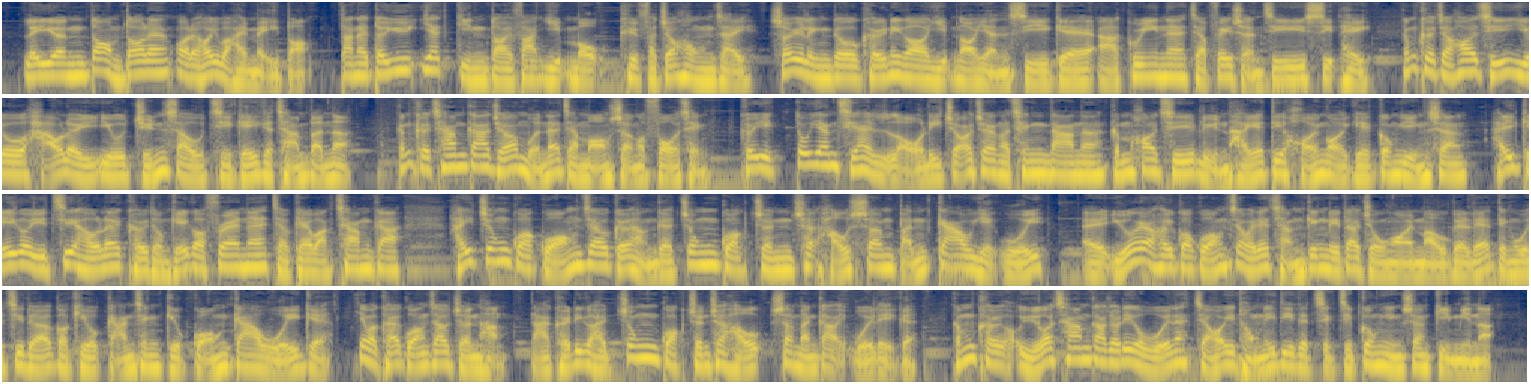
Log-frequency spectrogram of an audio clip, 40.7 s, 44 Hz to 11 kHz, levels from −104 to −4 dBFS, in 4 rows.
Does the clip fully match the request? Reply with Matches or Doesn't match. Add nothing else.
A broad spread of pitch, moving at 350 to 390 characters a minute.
Matches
